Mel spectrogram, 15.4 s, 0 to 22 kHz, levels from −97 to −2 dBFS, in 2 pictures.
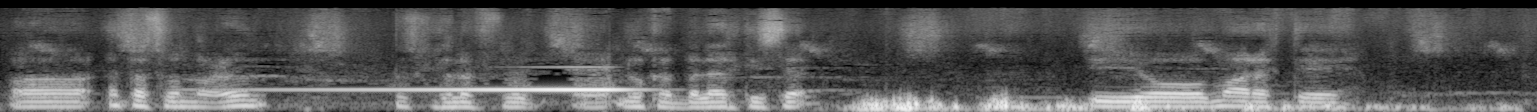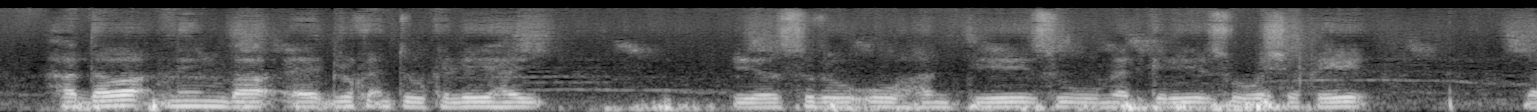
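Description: Across the whole speech clip runs generation loss. The swirly, hollow smearing and blurred consonant attacks are worse than a single encode at around 60 kbit/s would cause, with nothing above 16.6 kHz. That points to likely repeated re-encoding, perhaps ten passes through a Vorbis-type codec, each adding fresh quantisation damage.

From 0.85 to 3.44 s a loudspeaker feedback squeal appears: one steady 710 Hz tone swelling over about two seconds to roughly 10 dB above the speech. The microphone–speaker loop ran away at that frequency. Its steady self-building growth sets it apart from a one-off tone burst.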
